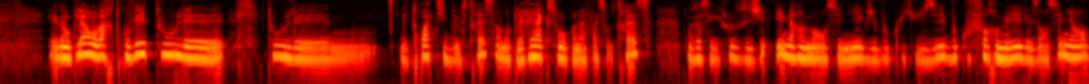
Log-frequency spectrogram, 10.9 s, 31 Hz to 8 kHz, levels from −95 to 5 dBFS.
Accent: French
